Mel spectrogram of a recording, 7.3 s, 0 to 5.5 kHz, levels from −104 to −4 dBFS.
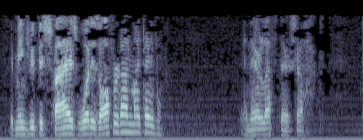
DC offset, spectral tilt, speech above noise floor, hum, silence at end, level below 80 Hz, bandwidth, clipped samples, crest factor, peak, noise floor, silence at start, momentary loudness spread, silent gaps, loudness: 0.2%; -2.5 dB/octave; 36 dB; none; 1.05 s; -74 dBFS; 4.2 kHz; under 0.1%; 22 dB; -10 dBFS; -66 dBFS; 0.2 s; 17 LU; none; -30 LUFS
